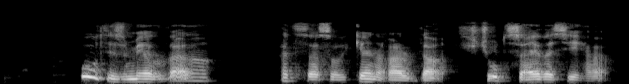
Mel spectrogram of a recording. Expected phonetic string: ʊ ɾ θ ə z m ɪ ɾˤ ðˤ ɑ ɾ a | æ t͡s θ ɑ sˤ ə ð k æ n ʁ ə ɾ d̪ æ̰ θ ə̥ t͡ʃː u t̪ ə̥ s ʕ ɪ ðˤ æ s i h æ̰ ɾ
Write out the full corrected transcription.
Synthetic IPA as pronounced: ʊ ɾ θ ə z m ɪ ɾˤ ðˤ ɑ ɾ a | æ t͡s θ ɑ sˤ ə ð k æ n ʁ ə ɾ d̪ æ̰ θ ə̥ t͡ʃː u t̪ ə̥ s ʕ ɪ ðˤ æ s i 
